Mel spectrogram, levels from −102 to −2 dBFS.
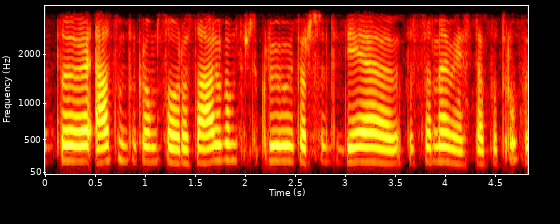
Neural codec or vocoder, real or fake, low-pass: codec, 16 kHz, 4.8 kbps, FACodec; fake; 3.6 kHz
